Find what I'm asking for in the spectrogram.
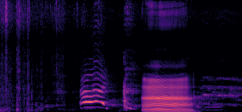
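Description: A rooster crows twice nearby, a short call followed by a longer, louder drawn-out crow, with faint rustling and scattered noise around it.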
